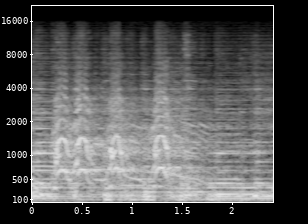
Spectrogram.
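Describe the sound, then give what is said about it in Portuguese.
A dog barks several times in quick, uneven bursts, loud, over a steady background hum that continues after the barking stops. “Sai cachorro.”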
